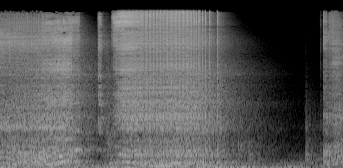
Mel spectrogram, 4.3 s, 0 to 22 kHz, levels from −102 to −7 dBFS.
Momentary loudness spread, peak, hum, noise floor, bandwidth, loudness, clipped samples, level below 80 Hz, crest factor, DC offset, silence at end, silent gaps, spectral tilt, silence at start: 15 LU; -6 dBFS; none; -57 dBFS; 17.5 kHz; -28 LUFS; under 0.1%; -54 dBFS; 28 dB; under 0.1%; 0 s; none; -0.5 dB/octave; 0 s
